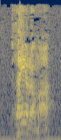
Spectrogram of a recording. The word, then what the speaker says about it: pleroma: Pleroma. It's not pleroma. It's pleroma. That's how you pronounce the correct noun form of fullness.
